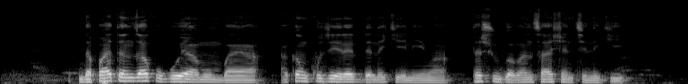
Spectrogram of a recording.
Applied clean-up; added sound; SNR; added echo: none; none; none; none.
